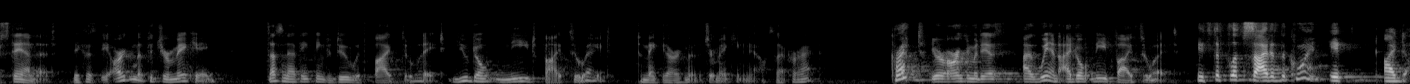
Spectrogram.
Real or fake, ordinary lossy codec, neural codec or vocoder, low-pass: fake; AAC, 48 kbps; codec, 16 kHz, 2 kbps, X-Codec, HuBERT features, trained on balanced general audio; 7.2 kHz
